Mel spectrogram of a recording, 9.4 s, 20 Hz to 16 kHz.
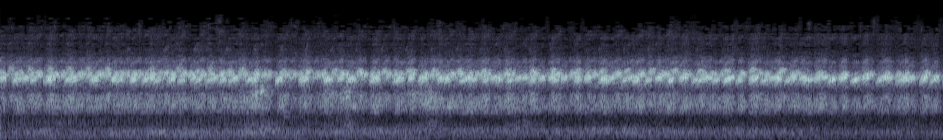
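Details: Many frogs croaking together on a July 2015 night at Radziszów, producing a constant buzzing, rattling drone of overlapping calls that never drops out, with faint low rumble beneath.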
